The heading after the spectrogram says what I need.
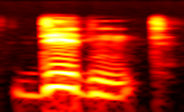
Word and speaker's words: didn't: uh this word here didn't okay so when I pronounce this word the second D disappears okay uh we do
